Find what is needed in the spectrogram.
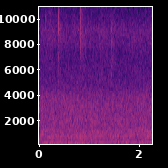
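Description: Steady room noise with a low hum, with a few faint light clicks and a soft thump about three-quarters of a second in as a hand touches the tarot cards on the table.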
